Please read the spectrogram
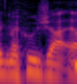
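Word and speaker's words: Mehujael: To Enoch was born Irad, and Irad fathered Mahujilla. – Nice. – How do you say that? – I would say Mahujael.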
